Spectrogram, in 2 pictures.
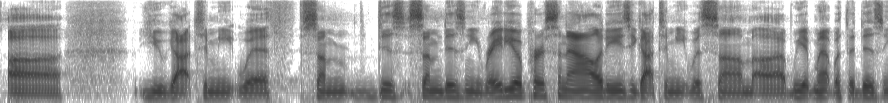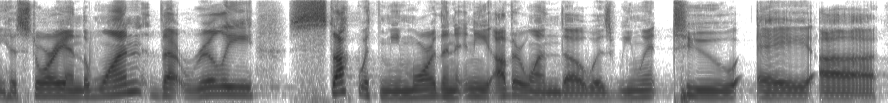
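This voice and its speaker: A man in his twenties with a naturally loud voice, telling a personal story live to an audience, halting and often restarting his sentences. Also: mid-range voice, smooth. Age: 20s. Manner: halting, with many restarts and self-corrections. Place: university event space. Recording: live talk with long hall reverb.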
